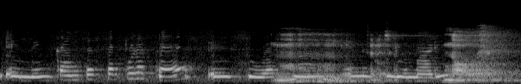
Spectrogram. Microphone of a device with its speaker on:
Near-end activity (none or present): present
